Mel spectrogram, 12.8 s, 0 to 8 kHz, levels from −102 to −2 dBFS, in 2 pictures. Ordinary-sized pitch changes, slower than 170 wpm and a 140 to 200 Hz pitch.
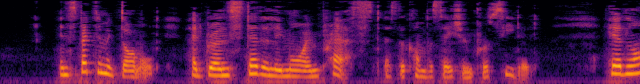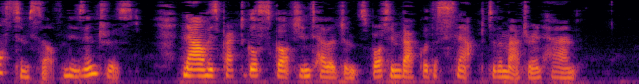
Yes: average, 4.1 semitones; average, 160 wpm; high, 190 Hz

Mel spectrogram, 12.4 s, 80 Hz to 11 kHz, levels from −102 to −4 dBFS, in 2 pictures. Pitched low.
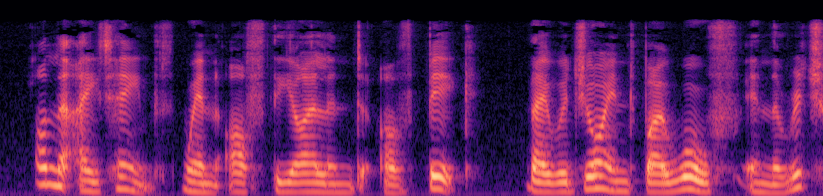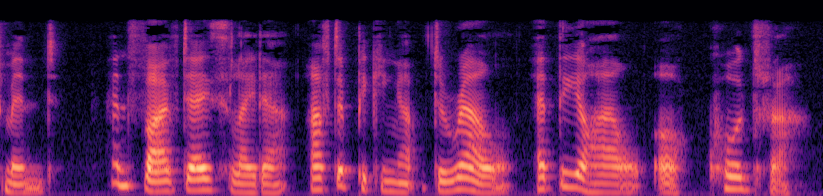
No: medium, 185 Hz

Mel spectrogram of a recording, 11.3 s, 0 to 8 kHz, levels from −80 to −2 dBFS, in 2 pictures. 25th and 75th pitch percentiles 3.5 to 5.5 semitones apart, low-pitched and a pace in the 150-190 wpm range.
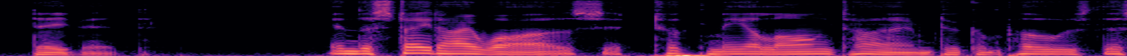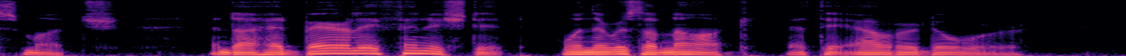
Yes: average, 4.4 semitones; low, 110 Hz; average, 165 wpm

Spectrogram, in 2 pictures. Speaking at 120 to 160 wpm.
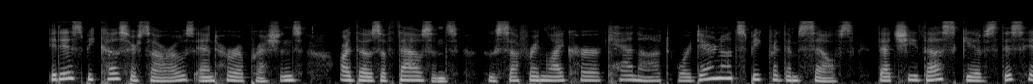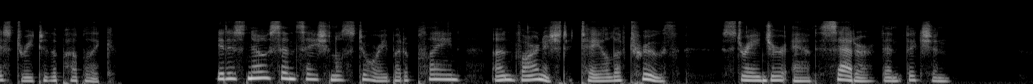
Yes: average, 140 wpm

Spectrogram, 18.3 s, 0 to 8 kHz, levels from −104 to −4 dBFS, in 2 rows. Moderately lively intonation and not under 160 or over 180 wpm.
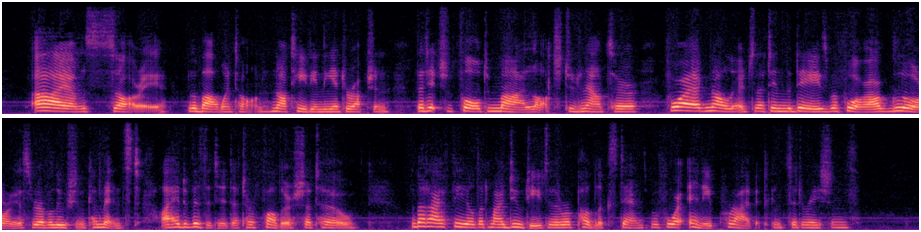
Yes: average, 3.0 semitones; average, 175 wpm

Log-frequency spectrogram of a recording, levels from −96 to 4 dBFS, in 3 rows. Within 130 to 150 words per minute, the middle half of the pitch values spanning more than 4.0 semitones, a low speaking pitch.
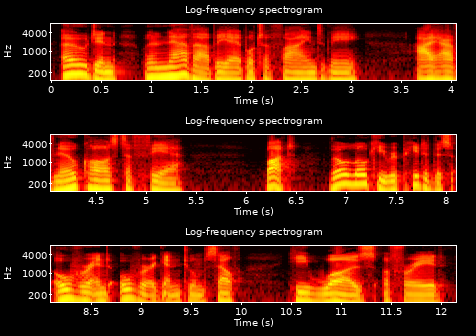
Yes: average, 140 wpm; average, 4.8 semitones; low, 110 Hz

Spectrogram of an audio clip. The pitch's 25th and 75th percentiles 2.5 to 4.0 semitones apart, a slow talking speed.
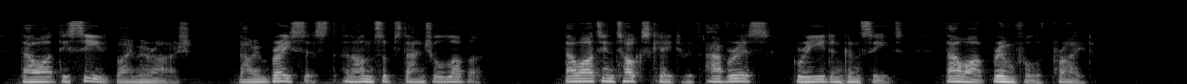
No: average, 4.6 semitones; slow, 125 wpm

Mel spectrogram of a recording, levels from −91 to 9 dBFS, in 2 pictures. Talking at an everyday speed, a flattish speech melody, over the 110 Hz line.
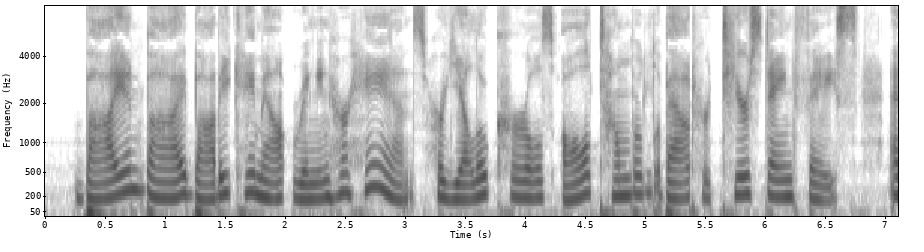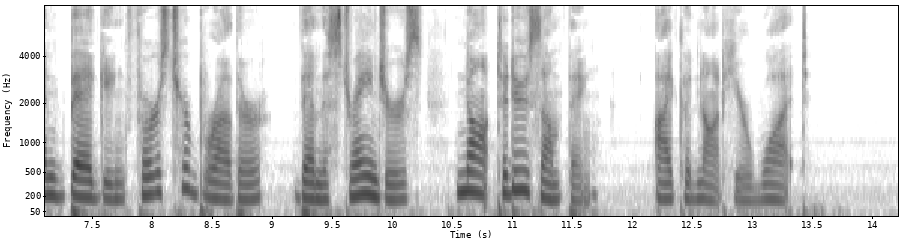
No: average, 150 wpm; average, 4.1 semitones; high, 190 Hz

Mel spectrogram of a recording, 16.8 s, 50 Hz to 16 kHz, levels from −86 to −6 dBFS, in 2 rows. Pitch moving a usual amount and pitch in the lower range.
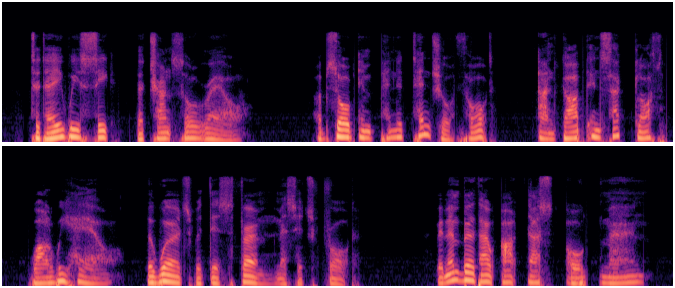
Yes: average, 4.2 semitones; low, 115 Hz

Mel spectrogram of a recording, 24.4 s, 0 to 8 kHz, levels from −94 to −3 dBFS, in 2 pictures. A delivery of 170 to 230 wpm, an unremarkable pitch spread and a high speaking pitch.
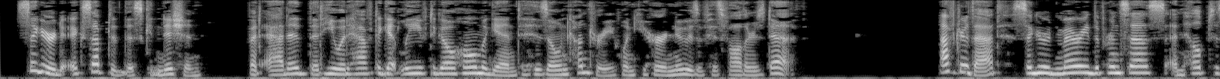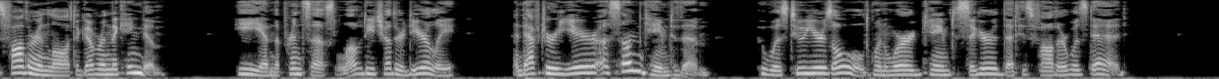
Yes: average, 190 wpm; average, 4.9 semitones; high, 200 Hz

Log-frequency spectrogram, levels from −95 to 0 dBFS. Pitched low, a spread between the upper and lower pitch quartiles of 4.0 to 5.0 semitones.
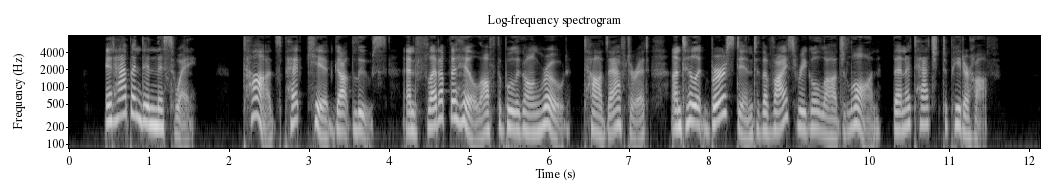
No: high, 200 Hz; average, 4.5 semitones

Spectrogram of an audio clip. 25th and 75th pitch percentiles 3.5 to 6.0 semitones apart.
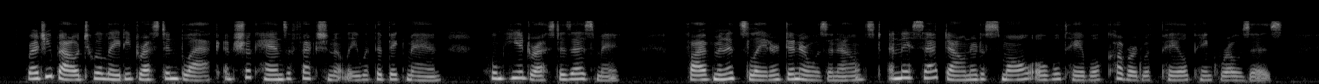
Yes: average, 3.9 semitones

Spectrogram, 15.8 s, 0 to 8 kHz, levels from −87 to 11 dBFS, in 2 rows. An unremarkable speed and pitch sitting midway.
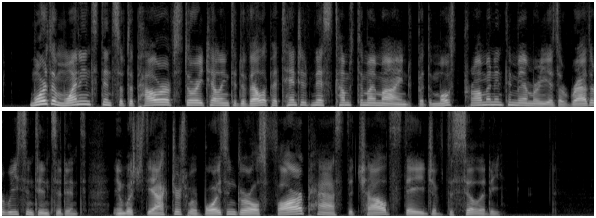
Yes: average, 165 wpm; medium, 155 Hz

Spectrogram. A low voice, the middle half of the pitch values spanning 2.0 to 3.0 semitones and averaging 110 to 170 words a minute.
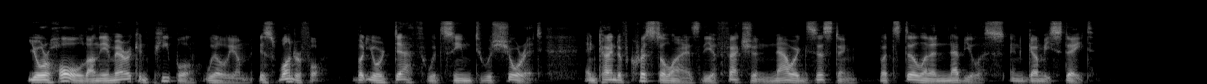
No: very low, 90 Hz; average, 3.9 semitones; average, 165 wpm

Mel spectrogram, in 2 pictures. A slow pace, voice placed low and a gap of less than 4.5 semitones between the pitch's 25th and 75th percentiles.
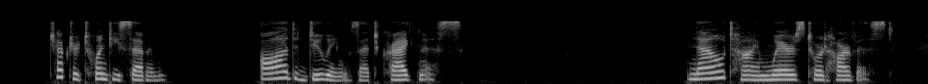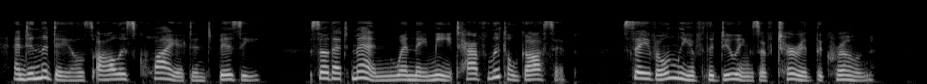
No: slow, 125 wpm; high, 220 Hz; average, 3.9 semitones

